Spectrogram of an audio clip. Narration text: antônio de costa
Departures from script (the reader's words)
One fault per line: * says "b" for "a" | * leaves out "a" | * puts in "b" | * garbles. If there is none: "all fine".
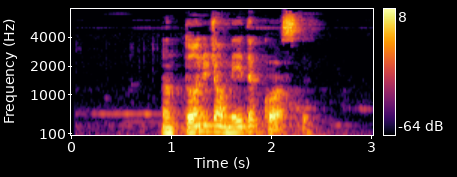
* puts in "almeida"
